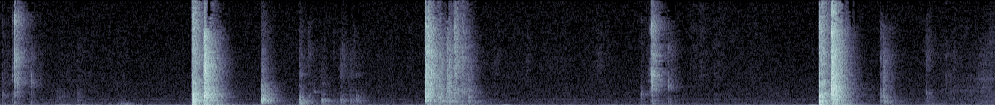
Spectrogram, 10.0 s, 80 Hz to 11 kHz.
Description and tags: NERF PISTOL SHOOTING
Nerf N-Strike Elite Jolt getting charged and shot.
Recorded with Zoom H2. Edited with Audacity.
plaything, arm, weapon, blaster, toy, plastic-gun, plastic, shooting, foam, rifle, kids-toy, gun, pistol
